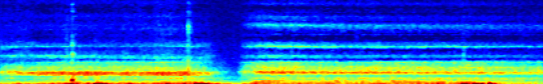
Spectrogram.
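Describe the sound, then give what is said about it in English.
Ujjayi yoga breathing with a gentle throat constriction: slow, hissing, slightly rasping breaths drawn in and let out in a few long, even cycles, soft and steady over a low background rumble. “it's a gentle constriction of the throat. And Ujjayi means the victory breath.”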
